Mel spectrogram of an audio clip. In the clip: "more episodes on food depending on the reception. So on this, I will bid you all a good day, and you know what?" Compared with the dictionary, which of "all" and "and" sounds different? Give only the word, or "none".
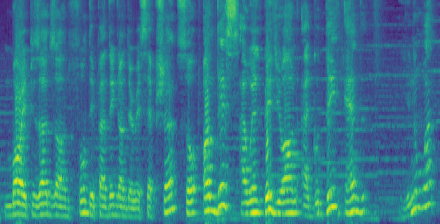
all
